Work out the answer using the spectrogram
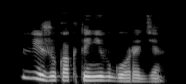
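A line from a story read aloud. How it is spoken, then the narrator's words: Young man chuckling. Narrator (Russian): хохотнул парень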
